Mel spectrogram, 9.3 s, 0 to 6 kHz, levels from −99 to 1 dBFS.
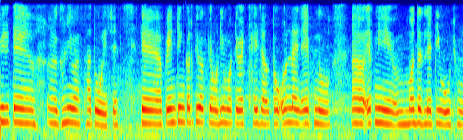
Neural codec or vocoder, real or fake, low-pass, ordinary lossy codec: codec, 44.1 kHz, 7.8 kbps, DAC; fake; 5.4 kHz; AAC, 32 kbps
